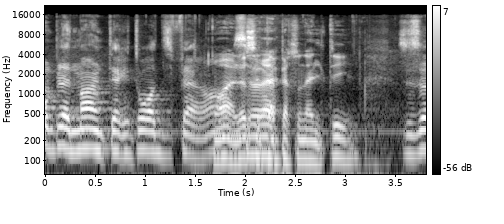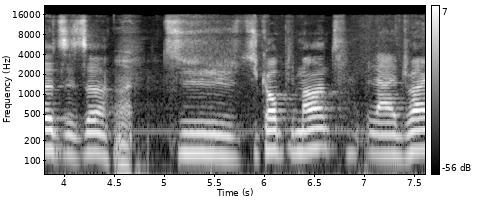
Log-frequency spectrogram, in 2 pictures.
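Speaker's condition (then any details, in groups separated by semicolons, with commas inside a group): Cerebral palsy; wheelchair use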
